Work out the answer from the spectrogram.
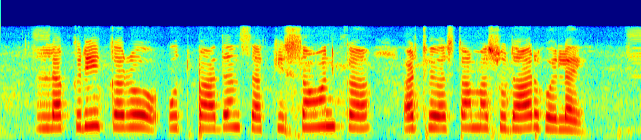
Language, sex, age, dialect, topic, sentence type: Maithili, female, 18-24, Angika, agriculture, statement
